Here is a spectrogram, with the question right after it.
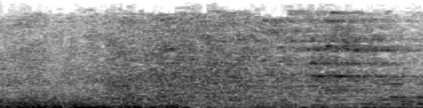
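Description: Glass crunches and shatters loudly underfoot amid rough, blustery noise during a hurricane in Jamaica, a dense gritty burst that continues without a clear break and no talking over it.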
